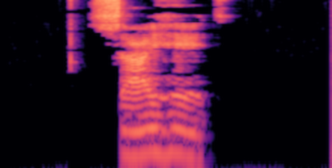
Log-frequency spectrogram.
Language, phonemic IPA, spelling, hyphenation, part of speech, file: Dutch, /ˈsaːi.ɦɛi̯t/, saaiheid, saai‧heid, noun, Nl-saaiheid.ogg
- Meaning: dullness, tediousness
